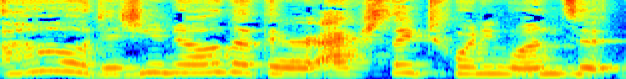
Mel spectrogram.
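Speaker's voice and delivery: high, sugary, snarky voice laying on the sarcasm.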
